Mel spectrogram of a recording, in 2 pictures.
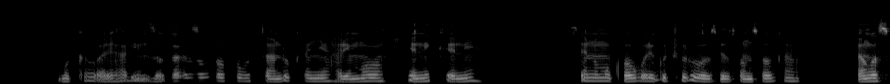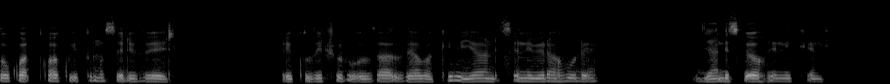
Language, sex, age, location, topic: Kinyarwanda, male, 25-35, Musanze, finance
